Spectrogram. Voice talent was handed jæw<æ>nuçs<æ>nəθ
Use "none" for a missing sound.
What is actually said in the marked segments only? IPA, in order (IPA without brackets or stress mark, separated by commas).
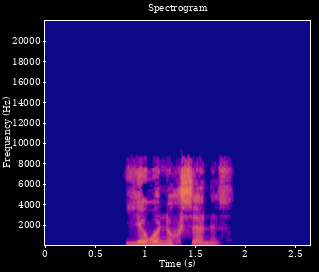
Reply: æ, æ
